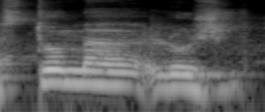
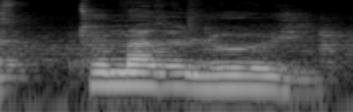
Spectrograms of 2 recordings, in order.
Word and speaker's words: stomatologie: J'aurais dit la stomalogie. La stomatologie. Oh, j'arrive pas à prononcer. La stomatologie, voilà.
